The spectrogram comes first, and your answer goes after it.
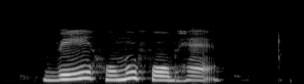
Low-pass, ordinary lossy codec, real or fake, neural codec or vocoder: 5.4 kHz; MP3, 48 kbps; fake; codec, 16 kHz, 16 kbps, FreqCodec, larger model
